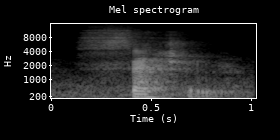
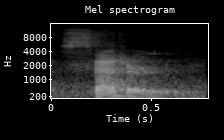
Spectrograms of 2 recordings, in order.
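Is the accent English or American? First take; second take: English; American. First: It is said with an English accent. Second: It is said with an American accent.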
